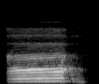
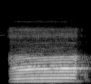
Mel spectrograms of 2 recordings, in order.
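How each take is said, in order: First: The vowel is said with the mouth too closed. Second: The vowel is said with the mouth too wide. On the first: "jangan terlalu apa nutup a" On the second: "jangan terlalu a ya, jangan terlalu lebar"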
